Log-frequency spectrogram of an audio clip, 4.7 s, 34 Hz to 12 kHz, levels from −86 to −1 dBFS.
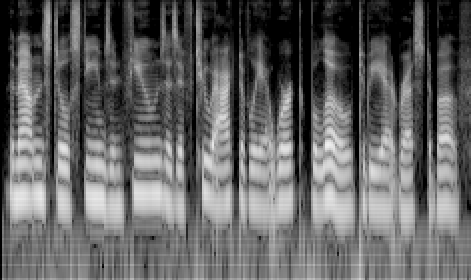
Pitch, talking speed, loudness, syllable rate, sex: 175 Hz, 230 wpm, -18 LUFS, 5.7 syllables/s, female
